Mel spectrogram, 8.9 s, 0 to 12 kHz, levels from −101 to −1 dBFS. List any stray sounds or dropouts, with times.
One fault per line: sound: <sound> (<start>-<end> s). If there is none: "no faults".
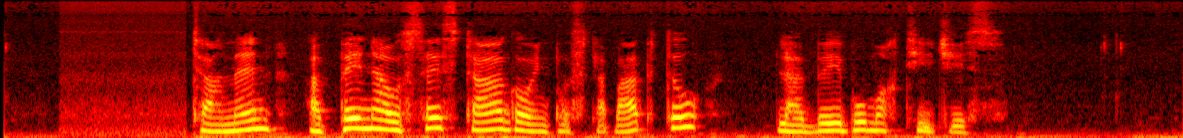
no faults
